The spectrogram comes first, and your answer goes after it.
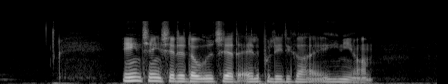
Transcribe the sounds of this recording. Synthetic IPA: e̝nt͡sʰe̝ŋ̰se̝d̥əd̥ɒʊuð̞̰ˠt͡sʰe̝læd̥æləpʰo̝lit͡sʰiɡ̥ɐːæɐe̝ːniɒ̽m̰

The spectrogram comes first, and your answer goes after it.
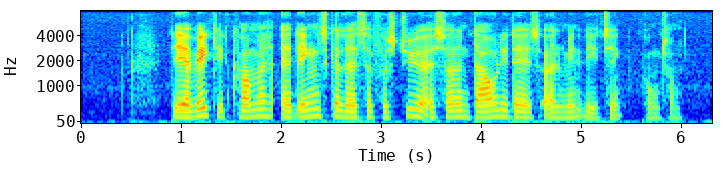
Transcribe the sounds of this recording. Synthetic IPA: d̥e̝æɐʋe̝ɡ̥̚d̥id̥̚kʰɒ̽məæde̝ŋn̩sɡ̥ælɛðsɑ̈ɪfɒ̽sd̥y̰ːɐʔæsɒ̽d̥ænd̥ɑ̈ʊliəd̥ɛ̰ːsɒ̽ælme̝n̰əliət͡sʰe̝ŋ̰pʰɔ̽ŋt͡sʰɔ̽m

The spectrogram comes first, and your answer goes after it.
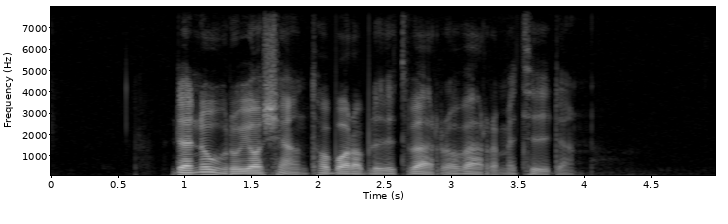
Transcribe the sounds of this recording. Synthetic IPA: d̪ɛnuːɾuːjɑːhaɕɛ̰nt̪haɾbɑːɾabliːvɪt̪værəɔværə̰meːt̪ʰiːd̪ə̰n

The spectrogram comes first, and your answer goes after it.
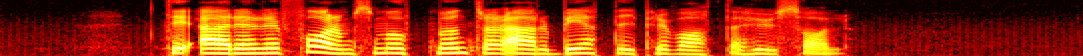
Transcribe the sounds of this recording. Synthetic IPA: d̪̥ɛʔæɾɛnɾɛfɔɾmsɔmɵpːmɵnt̪ɾaɾaɾbeːt̪əɪpʰɾɪvɑːt̪aɦʉ̟ːshɔ̰lː

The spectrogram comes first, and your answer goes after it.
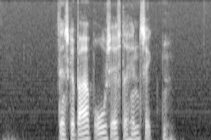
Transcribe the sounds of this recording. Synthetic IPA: d̥ensɡ̥æb̥ɑ̈ːb̥ʁuːsefd̥ɐɦense̝ɡ̥̚d̥n̩

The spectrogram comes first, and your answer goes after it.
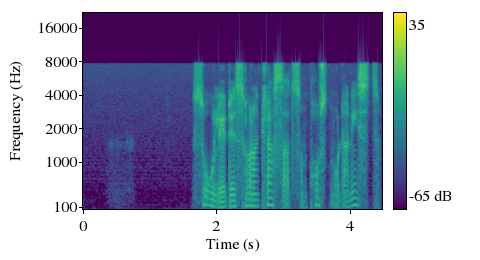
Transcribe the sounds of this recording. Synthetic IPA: soːleːd̪əshaɾhankʰlasːa̰t̪sɔmpʰɔst̪mʊ̰ɖæɳɪst̪

